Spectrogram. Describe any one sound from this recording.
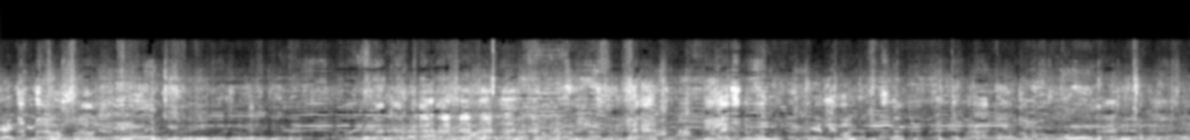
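Men and women talk and shout loudly over the music.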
